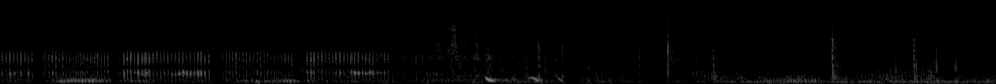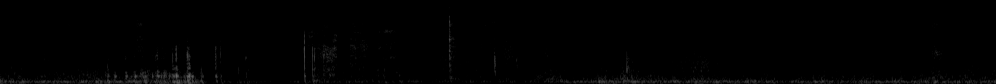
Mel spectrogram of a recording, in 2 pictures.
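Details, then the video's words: Cracker Jack, a Siamese cat at Flip Flop's Animal Sanctuary farm, purring with a loud, steady, rumbling rhythm, broken by scattered handling noises and clicks. "Siamese Cat Cracker Jack Has The Loudest Motor."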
